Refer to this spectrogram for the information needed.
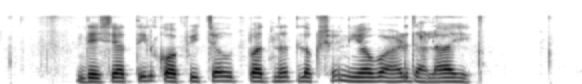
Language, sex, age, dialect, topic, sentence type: Marathi, female, 36-40, Varhadi, agriculture, statement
